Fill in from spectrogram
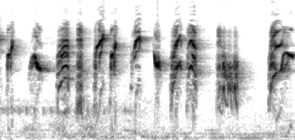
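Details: Long-tailed shrike singing energetically, full of fill-in phrases. Rapid run of harsh, chattering and whistled notes in dense bursts, about four per second, with a short gap before a final buzzy phrase.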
